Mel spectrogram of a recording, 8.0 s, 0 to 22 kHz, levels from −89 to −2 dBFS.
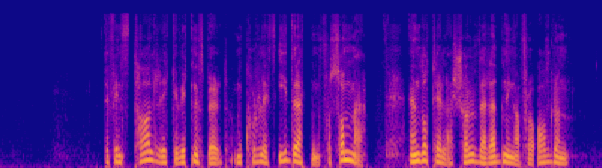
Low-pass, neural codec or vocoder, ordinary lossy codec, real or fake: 14.4 kHz; none; Opus, 16 kbps; real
